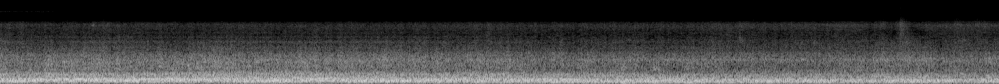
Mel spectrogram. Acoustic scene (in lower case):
subway train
